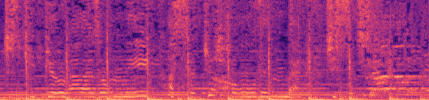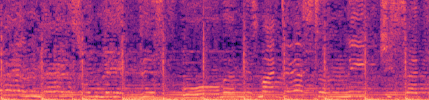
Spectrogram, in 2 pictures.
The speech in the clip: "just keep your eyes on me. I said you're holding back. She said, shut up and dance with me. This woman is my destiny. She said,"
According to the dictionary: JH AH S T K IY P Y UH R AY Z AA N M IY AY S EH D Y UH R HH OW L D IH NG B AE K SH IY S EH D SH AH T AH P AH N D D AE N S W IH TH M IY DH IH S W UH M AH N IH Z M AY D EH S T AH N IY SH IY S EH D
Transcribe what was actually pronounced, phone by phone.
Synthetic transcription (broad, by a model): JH AH S K IY P Y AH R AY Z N M IY AY S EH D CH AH R HH OW L D IH NG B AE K SH IY S EH D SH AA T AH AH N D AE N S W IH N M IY DH IH S W UH M AH N IH Z M AY D EH S T AH N IY SH IY S EH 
